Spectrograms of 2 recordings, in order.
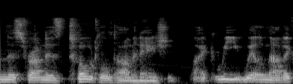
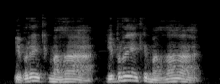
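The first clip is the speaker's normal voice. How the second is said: put-on Scottish accent; 3 semitones higher than usual. Speaker playing a video game talks to the game, put-on Scottish accent. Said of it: "I don't know why that's Scottish".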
